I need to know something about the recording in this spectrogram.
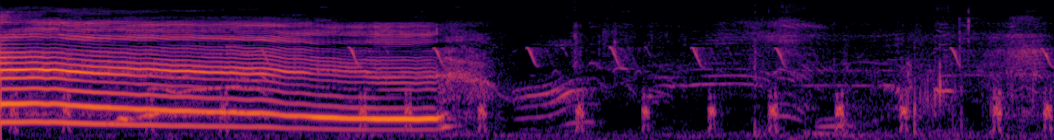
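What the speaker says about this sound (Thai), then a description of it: "ไก่มาแล้วเย้" Chickens at a farm, a loud drawn-out squawking call opening the clip, then a series of short clucks and scattered calls continuing at closer range with no talk.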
